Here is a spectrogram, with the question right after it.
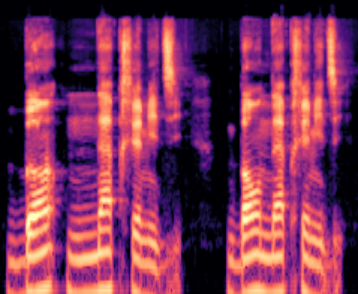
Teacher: We just make the liaison here with the N and A.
